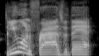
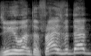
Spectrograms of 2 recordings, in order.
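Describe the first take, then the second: First: It is said in a southern American accent. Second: It is said in a mock French accent.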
